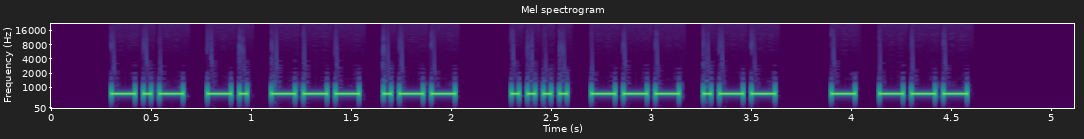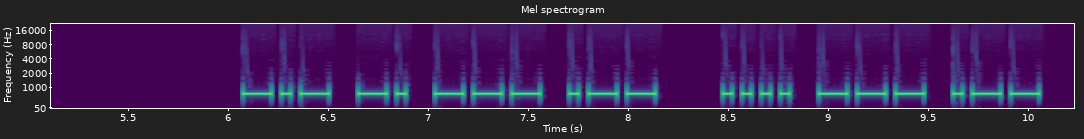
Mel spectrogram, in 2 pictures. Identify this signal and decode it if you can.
Morse code, heard as a keyed tone, about 32 wpm, 700 Hz. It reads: KNOW HOW TO KNOW HOW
